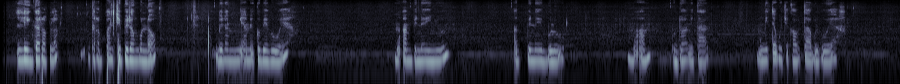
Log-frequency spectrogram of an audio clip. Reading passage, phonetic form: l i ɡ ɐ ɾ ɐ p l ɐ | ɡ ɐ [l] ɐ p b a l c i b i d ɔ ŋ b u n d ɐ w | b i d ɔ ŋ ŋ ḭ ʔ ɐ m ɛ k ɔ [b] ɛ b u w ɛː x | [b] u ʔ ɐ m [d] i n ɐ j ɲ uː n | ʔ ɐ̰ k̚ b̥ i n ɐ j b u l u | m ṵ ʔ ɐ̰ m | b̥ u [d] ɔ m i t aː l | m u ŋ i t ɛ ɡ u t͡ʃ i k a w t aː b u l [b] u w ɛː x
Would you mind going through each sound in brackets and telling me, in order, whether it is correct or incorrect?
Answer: incorrect: ɾ, correct, incorrect: m, incorrect: b, correct, correct

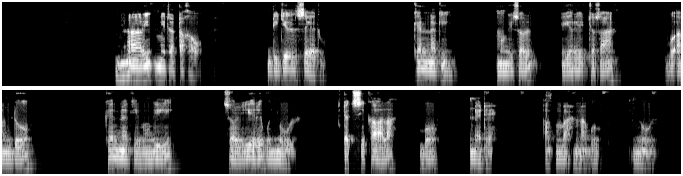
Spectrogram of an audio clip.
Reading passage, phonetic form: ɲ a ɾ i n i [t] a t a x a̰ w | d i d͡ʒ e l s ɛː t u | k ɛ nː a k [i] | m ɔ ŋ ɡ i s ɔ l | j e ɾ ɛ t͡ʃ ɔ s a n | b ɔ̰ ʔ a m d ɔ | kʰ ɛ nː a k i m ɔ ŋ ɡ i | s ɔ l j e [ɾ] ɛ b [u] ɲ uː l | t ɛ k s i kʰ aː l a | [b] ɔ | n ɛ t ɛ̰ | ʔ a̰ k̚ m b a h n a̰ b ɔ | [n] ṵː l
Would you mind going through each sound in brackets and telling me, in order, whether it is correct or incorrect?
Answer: correct, correct, correct, incorrect: ɔ, correct, incorrect: ɲ

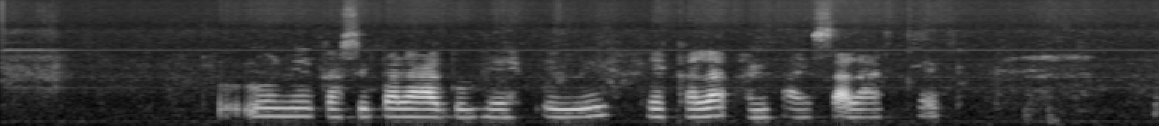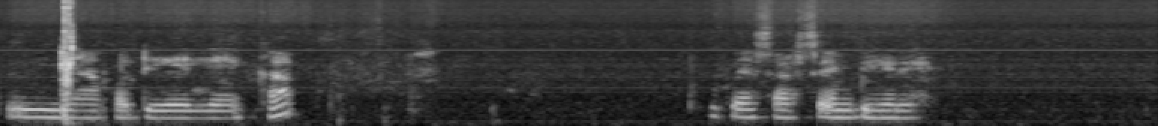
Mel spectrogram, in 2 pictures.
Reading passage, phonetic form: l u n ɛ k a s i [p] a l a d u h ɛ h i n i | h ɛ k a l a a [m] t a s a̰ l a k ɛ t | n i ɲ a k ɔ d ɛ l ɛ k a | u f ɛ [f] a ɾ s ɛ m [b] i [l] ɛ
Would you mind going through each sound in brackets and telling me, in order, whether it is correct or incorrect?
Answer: correct, incorrect: n, incorrect: s, correct, incorrect: ɾ

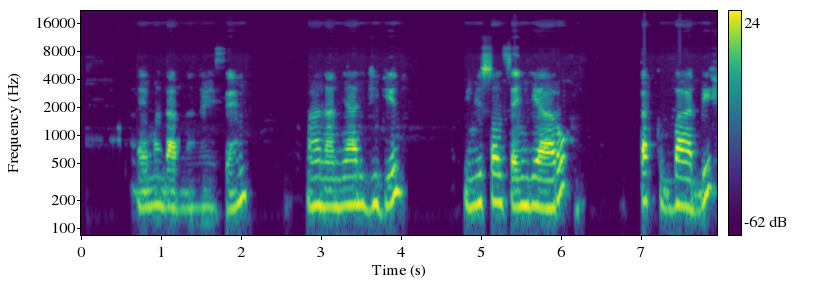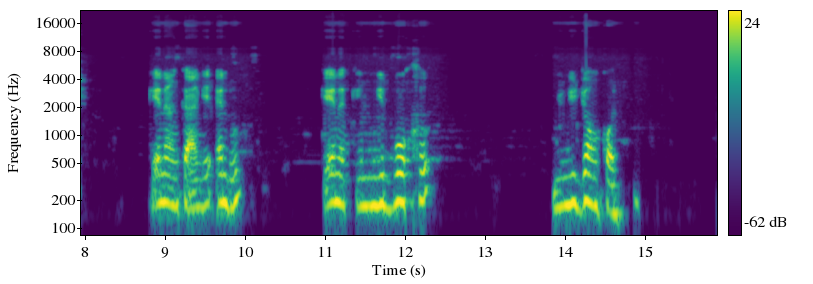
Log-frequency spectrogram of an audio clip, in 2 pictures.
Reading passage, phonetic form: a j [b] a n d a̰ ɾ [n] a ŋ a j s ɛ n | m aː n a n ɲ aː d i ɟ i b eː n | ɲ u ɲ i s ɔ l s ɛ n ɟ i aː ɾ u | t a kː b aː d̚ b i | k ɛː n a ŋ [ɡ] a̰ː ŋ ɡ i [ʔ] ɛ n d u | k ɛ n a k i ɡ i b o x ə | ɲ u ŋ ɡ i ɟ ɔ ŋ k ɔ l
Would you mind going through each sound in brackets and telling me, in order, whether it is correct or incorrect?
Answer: incorrect: m, correct, incorrect: k, correct

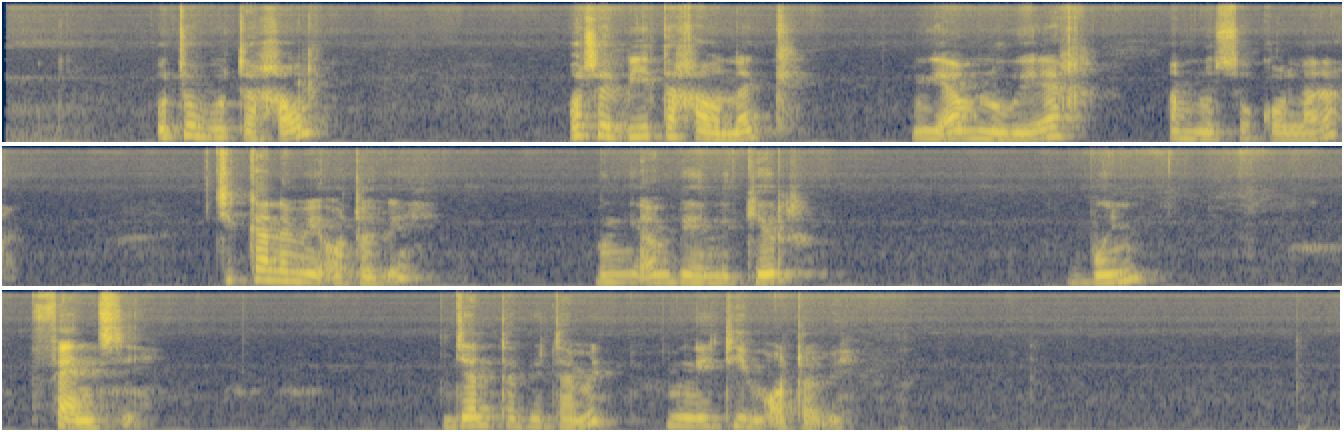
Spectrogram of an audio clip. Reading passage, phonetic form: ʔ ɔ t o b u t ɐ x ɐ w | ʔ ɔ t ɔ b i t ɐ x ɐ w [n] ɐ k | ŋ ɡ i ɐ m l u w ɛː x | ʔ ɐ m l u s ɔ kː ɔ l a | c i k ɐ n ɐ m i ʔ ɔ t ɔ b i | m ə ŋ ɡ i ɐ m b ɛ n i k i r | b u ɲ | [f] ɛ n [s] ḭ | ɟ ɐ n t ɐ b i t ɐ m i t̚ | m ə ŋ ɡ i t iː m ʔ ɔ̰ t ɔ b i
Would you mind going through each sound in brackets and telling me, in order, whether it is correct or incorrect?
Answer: correct, correct, correct

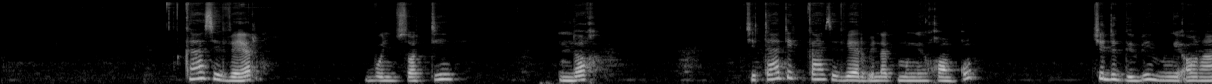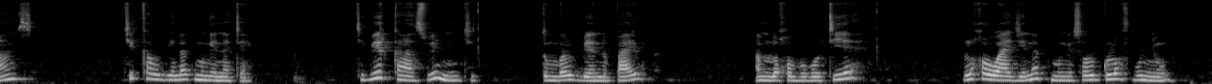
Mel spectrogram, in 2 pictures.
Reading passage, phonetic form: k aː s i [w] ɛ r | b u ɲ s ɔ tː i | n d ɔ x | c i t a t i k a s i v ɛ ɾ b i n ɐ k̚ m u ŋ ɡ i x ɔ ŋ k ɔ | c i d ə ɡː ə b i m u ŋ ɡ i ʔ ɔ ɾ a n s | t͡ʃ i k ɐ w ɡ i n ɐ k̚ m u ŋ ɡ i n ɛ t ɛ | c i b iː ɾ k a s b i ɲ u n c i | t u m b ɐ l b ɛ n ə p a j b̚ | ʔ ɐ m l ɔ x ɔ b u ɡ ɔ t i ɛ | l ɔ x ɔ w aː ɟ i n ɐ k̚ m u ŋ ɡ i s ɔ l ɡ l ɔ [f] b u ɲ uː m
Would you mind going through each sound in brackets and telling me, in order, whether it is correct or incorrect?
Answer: incorrect: v, correct

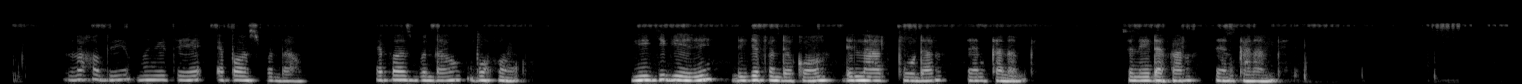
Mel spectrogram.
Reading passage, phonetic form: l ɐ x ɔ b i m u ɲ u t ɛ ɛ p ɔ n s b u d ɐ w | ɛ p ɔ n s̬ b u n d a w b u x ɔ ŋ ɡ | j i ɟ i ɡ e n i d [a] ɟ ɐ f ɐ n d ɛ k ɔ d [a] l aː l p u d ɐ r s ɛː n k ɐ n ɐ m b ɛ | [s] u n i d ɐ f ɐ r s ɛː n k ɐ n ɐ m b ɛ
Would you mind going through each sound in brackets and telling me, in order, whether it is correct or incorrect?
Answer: incorrect: i, incorrect: i, correct

